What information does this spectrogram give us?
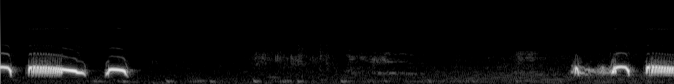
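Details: Decoy spotted dove cooing to excite wild doves. A drawn-out wavering coo and a short hooked note open the clip, then near silence with faint soft taps, before another phrase of stuttering notes and a long coo begins.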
